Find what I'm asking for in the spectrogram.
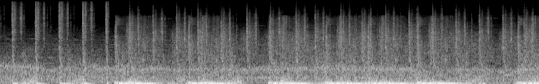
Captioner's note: beast growls; steps thudding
